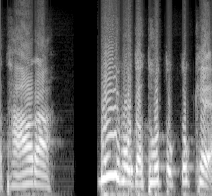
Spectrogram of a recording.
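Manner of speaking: ordinary talk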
